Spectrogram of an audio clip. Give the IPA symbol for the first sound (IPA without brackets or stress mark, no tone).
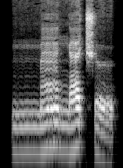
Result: mː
